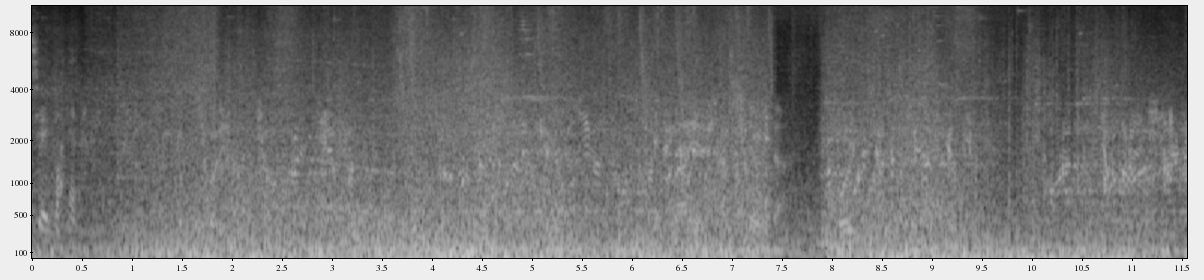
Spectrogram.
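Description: Gunfire and explosions crackle in a video game battle.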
